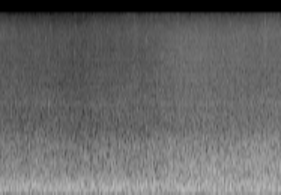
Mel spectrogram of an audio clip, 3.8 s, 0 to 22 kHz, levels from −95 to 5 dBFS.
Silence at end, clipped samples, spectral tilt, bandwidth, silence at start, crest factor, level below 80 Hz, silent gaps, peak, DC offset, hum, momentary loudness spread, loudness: 0 s; under 0.1%; -5.5 dB/octave; 16 kHz; 0 s; 14 dB; -42 dBFS; none; -12 dBFS; under 0.1%; none; 3 LU; -28 LUFS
